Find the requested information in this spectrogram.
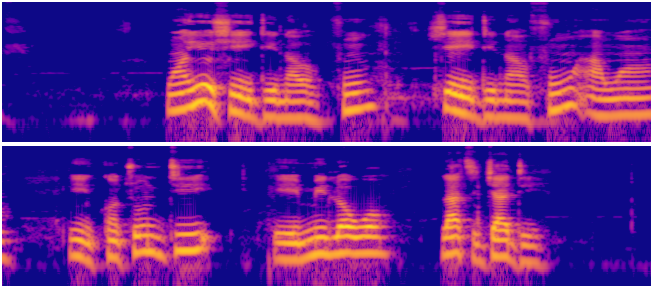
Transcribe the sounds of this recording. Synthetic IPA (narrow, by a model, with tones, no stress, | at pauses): w̃ɔ̃˧joː˦˨ʃe˧i˨de˨nã˨fũ˨˦ | ʃe˧i˨de˨nã˨fũ˨˦a˦˨w̃ɔ̃˧ | i˨ĩ˨kã˧to˦n̩˦di˦ | e˨mĩ˦lɔ˦wɔ˦ | la˦ti˧d͡ʒa˦˨de˧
